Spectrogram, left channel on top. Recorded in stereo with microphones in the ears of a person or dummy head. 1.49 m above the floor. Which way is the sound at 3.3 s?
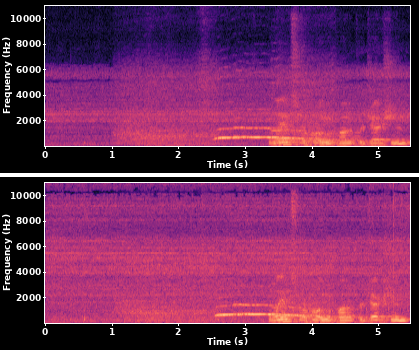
55° right (ahead or behind).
